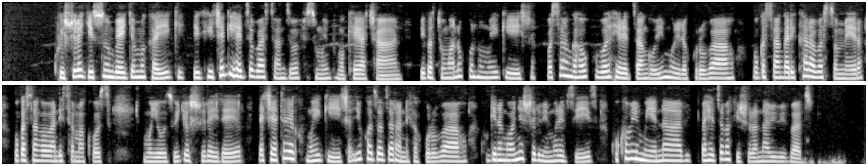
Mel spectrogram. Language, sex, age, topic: Rundi, female, 25-35, education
